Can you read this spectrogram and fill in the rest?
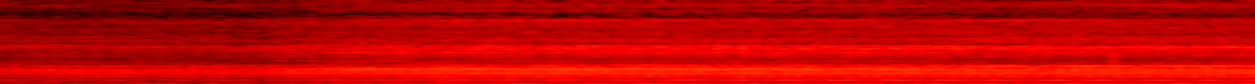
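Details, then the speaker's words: First-gen Kia Soul EV heat pump under repair: steady, smooth mid-pitched hum from the front, no knocks or rattles; compressor running normally and already warming. "that's a heat pump compressor so that's what it's supposed to sound like so it's already warming here"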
